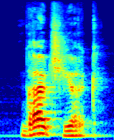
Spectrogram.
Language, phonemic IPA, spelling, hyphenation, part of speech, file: Dutch, /ˈbrœy̯ts.jʏrk/, bruidsjurk, bruids‧jurk, noun, Nl-bruidsjurk.ogg
- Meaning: wedding dress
